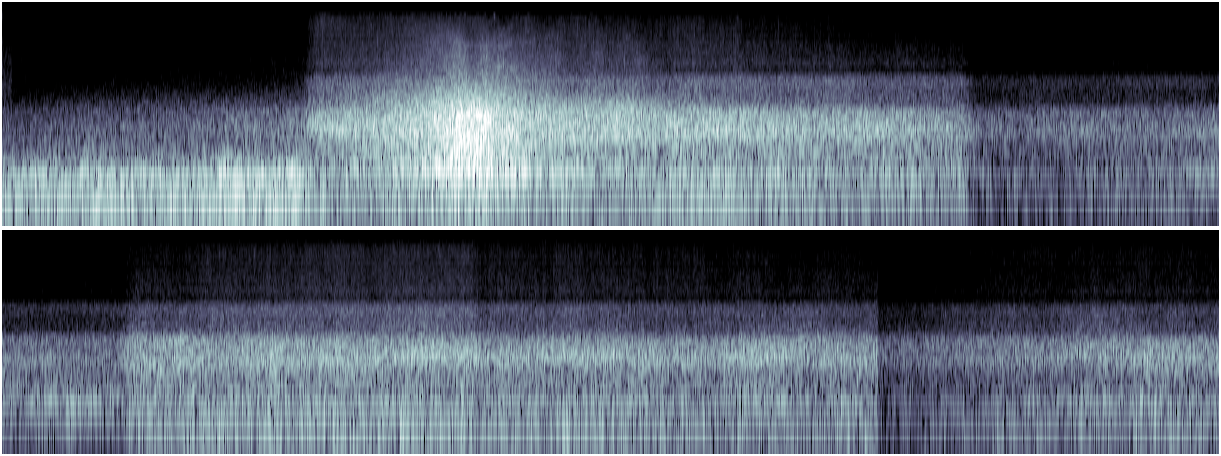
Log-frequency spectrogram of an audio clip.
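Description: All-electric Mercedes CLA driving on a road: tyre and wind noise with no engine note. It steps up and down in level at each change of shot and swells loudest about six seconds in. A steady low hum sits under the first few seconds.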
